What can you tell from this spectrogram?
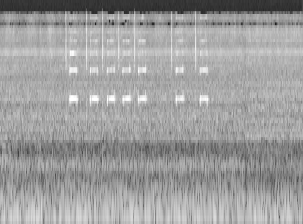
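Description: Seven short, high electronic beeps: five in quick succession starting about a second and a half in, then two more a little later. A steady low hum runs underneath.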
